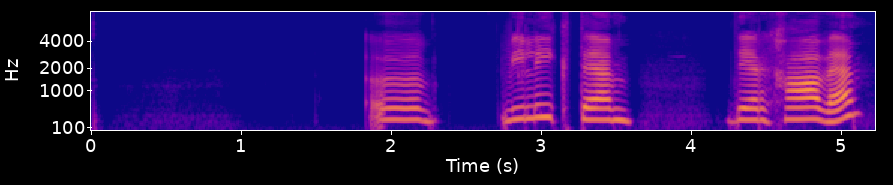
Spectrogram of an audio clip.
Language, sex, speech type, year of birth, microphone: Norwegian, female, spontaneous, 1978, Shure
